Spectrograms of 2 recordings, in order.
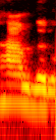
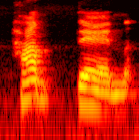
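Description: First: The name is said in a relaxed, everyday way. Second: The name is said with careful, exaggerated enunciation. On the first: This is the speaker's own normal way of saying it. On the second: This is how television announcers say it.

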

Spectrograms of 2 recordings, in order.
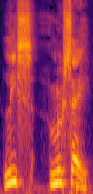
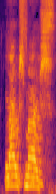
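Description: First: The name sounds like 'Lise Mousse'. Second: The name sounds like 'Louse Mouse'. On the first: The speaker calls it right. "Let me have a look around here at your screen" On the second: The speaker calls it wrong. "this is something I mispronounced during the first episode"

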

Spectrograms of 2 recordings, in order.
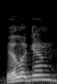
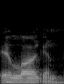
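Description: First: The middle syllable sounds like 'lig'. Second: The middle syllable sounds like 'log'. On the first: The speaker calls it wrong. "Is that how we say it?" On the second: The speaker calls it right. "We're logging into a computer"

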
